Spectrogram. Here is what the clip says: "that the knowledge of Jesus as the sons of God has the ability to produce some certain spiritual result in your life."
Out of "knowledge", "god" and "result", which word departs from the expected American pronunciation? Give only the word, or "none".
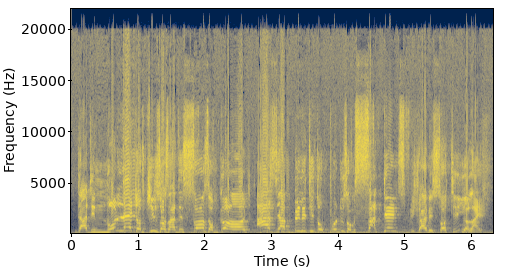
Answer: result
